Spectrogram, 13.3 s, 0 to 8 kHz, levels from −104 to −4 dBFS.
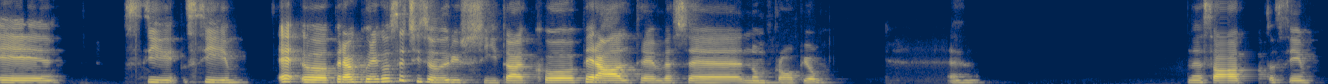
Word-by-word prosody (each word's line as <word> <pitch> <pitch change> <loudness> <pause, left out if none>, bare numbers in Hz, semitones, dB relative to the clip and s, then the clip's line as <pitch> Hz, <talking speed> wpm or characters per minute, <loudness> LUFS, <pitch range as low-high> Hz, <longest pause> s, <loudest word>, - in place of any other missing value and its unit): Ehm 195 -2 -4 0.6
sì, 225 - +1
sì. 210 -3 +4 0.3
E, 275 - +2
uhm, 220 -2 +2
per 245 -1 +1
alcune 235 +2 +2
cose 290 +8 +1
ci 295 -8 -1
sono 220 -5 -2
riuscita, 205 -4 -3
ecco, 200 +2 -2
per 230 0 +3
altre 200 -1 +3
invece 185 -2 -3
non 180 0 -11
proprio. 175 +1 -10 1.2
Eh 185 +1 -17 2.1
Esatto, 190 -1 -3
sì. 190 -2 -9
200 Hz, 90 wpm, -22 LUFS, 185-215 Hz, 2.1 s, sì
